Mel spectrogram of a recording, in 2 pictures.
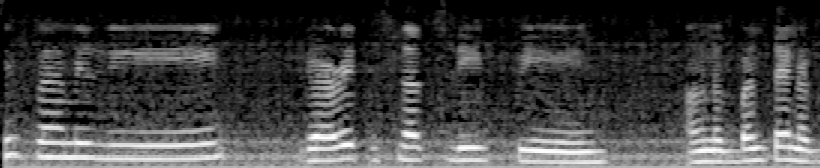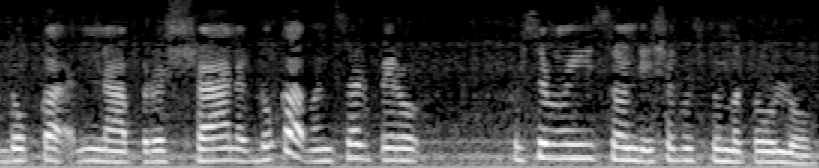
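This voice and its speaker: A woman speaking for a baby boy who greets his relatives in a family vlog, in slow, sing-song greetings. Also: mid-range voice, fairly even intonation, highs cut off, lightly acted. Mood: cheerful. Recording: noisy home recording.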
